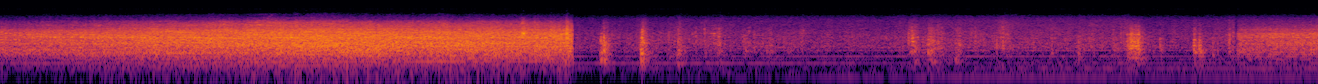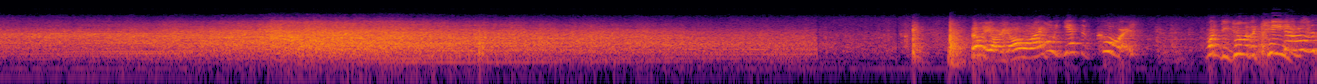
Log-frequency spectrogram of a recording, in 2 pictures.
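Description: Old open touring car driving past on an early film soundtrack: a rushing engine-and-road noise that swells and cuts off suddenly about six seconds in, followed by scattered knocks and a second long rushing swell. Near the end, men's voices shout over scuffling.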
